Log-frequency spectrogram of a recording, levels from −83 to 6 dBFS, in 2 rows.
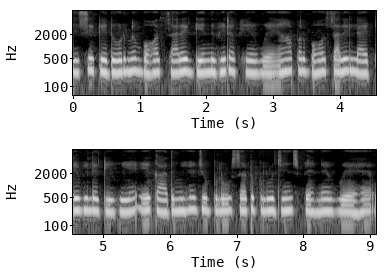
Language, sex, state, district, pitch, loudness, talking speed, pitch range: Hindi, female, Bihar, Katihar, 235 Hz, -15 LUFS, 225 wpm, 225-245 Hz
